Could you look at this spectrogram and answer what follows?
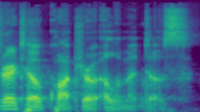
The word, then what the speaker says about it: Reto Cuatro Elementos: I always have a little trouble pronouncing it myself, but it's Reto Cuatro Elementos.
